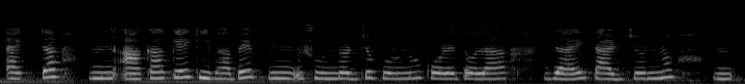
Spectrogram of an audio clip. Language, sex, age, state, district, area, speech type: Bengali, female, 18-30, West Bengal, Uttar Dinajpur, urban, spontaneous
